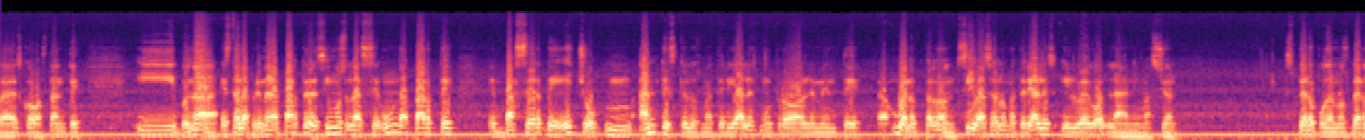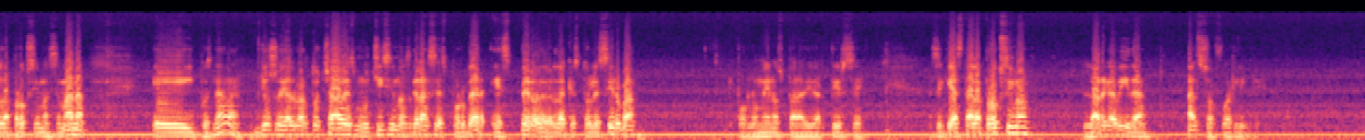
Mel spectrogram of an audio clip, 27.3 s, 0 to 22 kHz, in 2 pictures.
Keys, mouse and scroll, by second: 23.7 click, 25.0-27.3 drag.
